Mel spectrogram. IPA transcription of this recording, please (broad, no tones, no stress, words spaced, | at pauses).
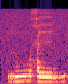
ruː ħeːŋṳ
